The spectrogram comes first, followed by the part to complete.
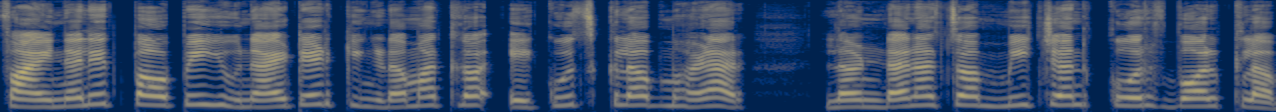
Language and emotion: Goan Konkani, neutral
